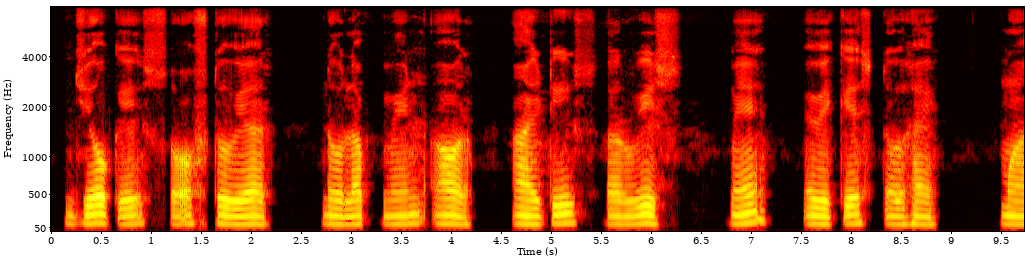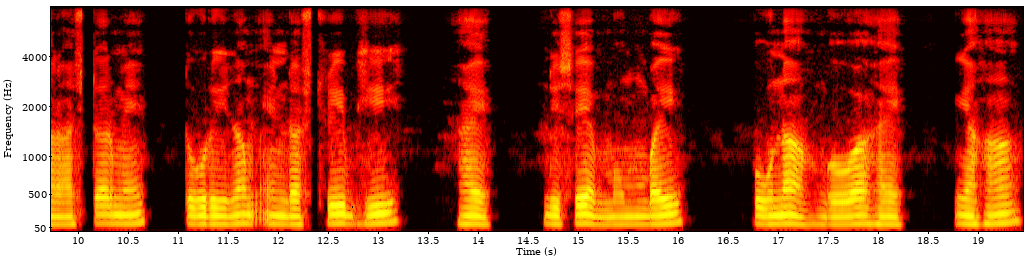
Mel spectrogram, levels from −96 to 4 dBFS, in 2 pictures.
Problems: none marked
